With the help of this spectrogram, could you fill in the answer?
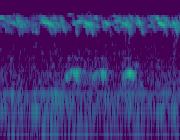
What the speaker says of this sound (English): That's a lot of chirping right there.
